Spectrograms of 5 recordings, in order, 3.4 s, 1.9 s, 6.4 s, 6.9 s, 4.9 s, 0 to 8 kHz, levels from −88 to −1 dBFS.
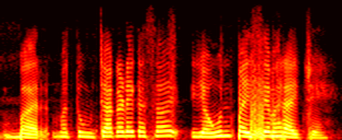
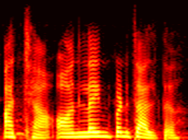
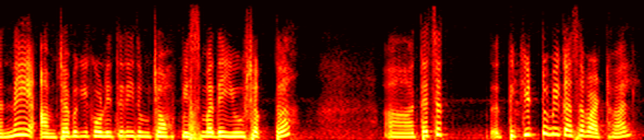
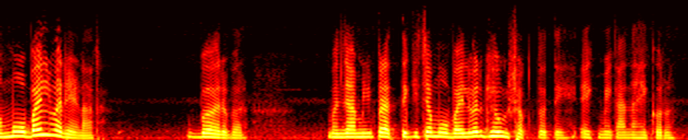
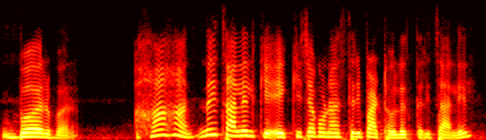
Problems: constant background noise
